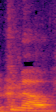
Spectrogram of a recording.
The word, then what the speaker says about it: Kumail: Am I saying that right? – Yeah, sure. – Okay. – Kumail. He pronounces like Kumail.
